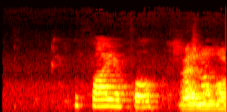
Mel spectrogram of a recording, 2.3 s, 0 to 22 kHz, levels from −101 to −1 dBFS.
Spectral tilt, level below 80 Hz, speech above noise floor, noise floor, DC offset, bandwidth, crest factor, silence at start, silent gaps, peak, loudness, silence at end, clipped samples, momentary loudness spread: -9 dB/octave; -66 dBFS; 41 dB; -61 dBFS; under 0.1%; 5.6 kHz; 16 dB; 0.75 s; none; -4 dBFS; -20 LUFS; 0 s; under 0.1%; 17 LU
